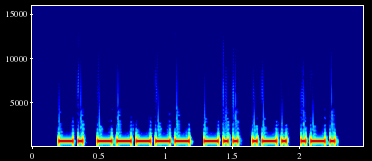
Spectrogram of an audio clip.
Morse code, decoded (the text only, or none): N0DRR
